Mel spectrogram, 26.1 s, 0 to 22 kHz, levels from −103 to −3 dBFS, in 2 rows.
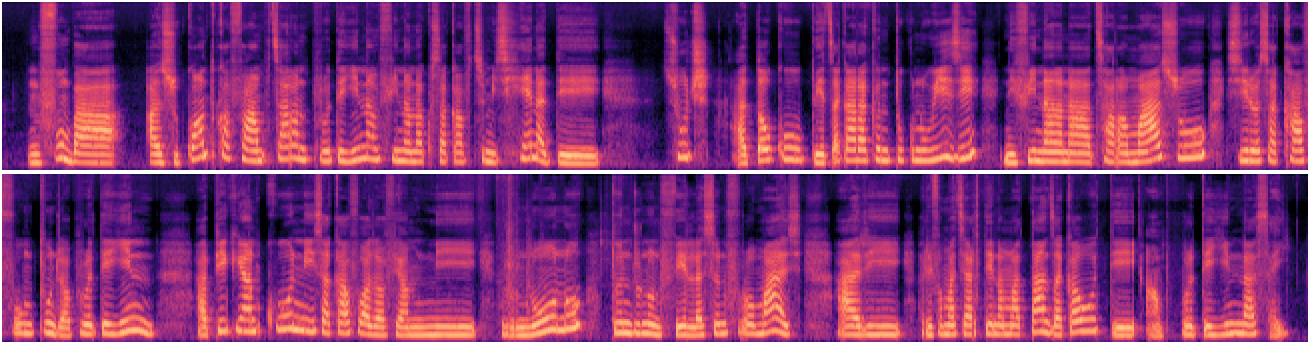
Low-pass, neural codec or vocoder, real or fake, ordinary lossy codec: none; vocoder, 48 kHz, 128 mel bands, Vocos; fake; none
